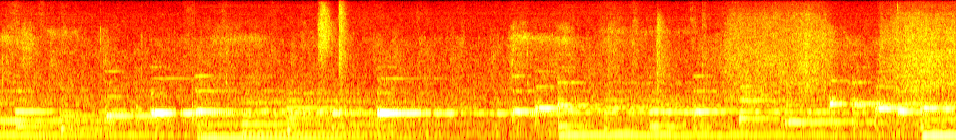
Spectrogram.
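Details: Mallet-percussion music, like marimba and glockenspiel, plays steadily throughout, with no animal sounds.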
